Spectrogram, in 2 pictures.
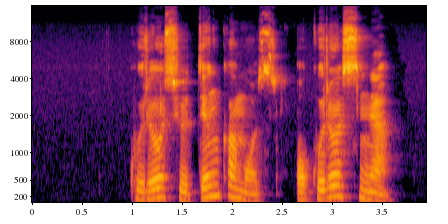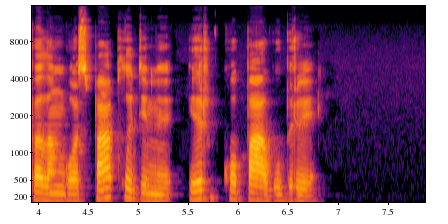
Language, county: Lithuanian, Vilnius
